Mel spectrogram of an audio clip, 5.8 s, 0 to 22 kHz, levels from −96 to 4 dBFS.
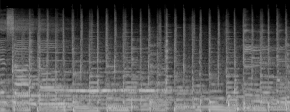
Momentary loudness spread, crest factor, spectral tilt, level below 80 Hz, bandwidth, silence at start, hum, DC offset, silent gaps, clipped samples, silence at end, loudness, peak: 3 LU; 18 dB; -5.5 dB/octave; -38 dBFS; 16.5 kHz; 0 s; none; under 0.1%; none; under 0.1%; 0 s; -27 LUFS; -10 dBFS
